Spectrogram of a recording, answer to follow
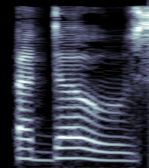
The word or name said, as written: adoze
